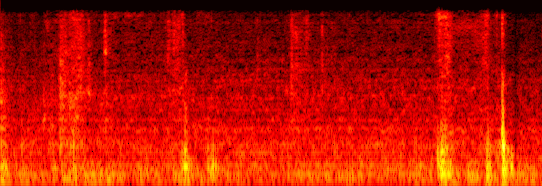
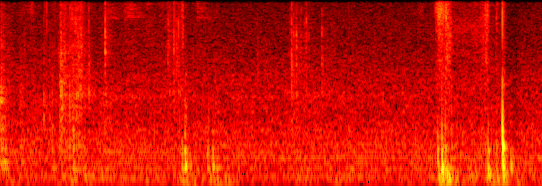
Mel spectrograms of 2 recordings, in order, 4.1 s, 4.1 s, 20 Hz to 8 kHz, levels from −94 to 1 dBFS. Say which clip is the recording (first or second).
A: second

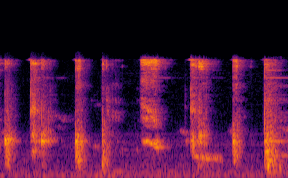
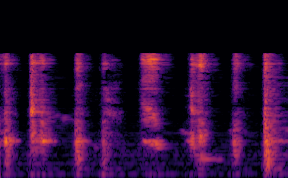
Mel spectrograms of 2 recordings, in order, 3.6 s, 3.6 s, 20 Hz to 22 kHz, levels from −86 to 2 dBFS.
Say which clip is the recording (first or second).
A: first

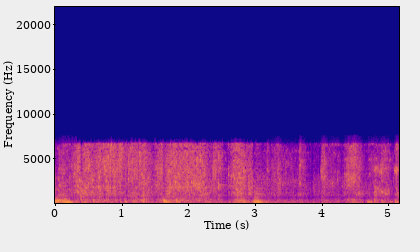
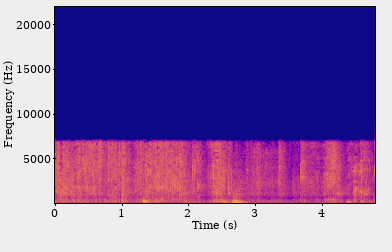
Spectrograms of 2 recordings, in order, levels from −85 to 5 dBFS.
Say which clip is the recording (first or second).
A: second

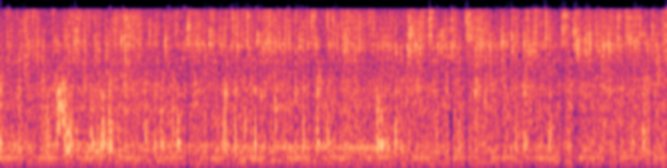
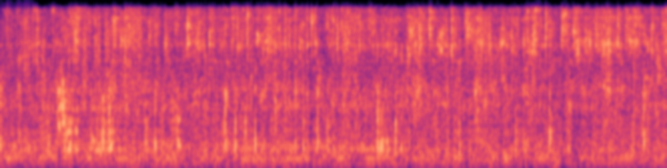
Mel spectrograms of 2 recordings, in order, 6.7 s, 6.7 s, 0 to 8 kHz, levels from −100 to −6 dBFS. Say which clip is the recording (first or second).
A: first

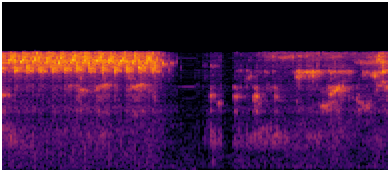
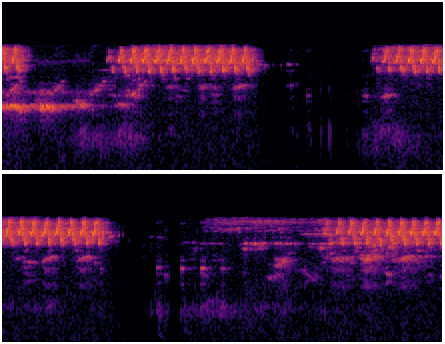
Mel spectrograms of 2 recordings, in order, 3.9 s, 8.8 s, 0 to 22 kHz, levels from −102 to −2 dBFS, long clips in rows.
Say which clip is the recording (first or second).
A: second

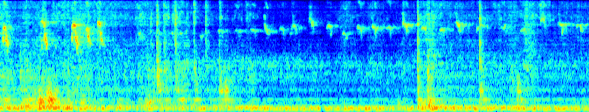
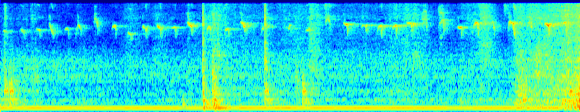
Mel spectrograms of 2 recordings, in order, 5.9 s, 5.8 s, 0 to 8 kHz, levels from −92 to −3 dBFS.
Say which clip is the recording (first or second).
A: second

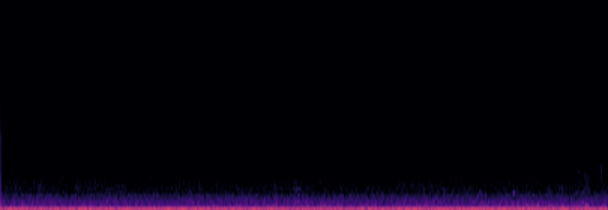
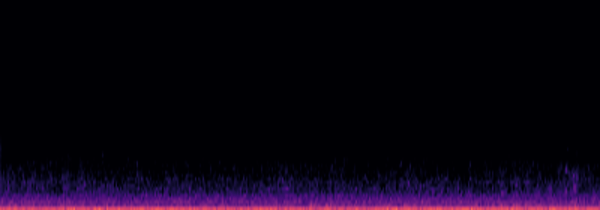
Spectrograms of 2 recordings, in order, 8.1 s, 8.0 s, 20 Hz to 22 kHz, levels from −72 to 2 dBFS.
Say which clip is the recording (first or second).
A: first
